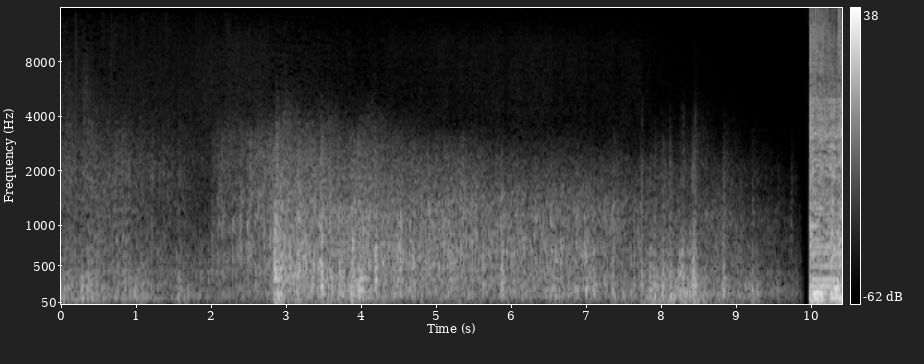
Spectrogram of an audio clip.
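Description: Thunder rolling with rain. A fresh clap of thunder comes about three seconds in, and the rumble dies away just before the end.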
